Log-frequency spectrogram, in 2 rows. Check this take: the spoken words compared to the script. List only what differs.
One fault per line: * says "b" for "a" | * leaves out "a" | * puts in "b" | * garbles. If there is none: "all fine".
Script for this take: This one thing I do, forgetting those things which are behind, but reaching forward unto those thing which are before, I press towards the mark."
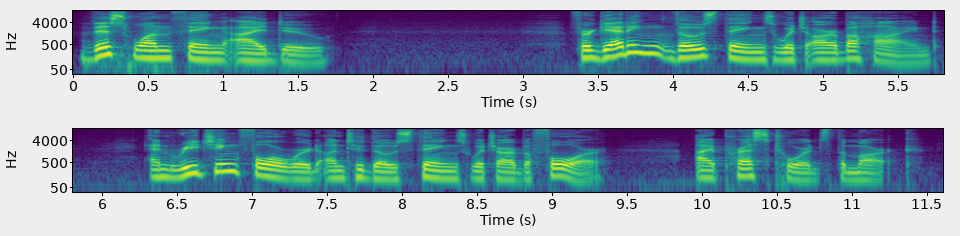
* says "and" for "but"
* says "things" for "thing"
